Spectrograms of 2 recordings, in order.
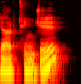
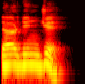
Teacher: When the suffix is added, the hard t turns into a soft d. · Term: consonant softening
